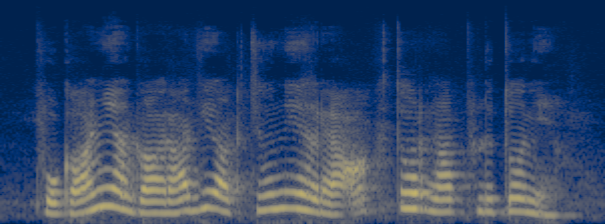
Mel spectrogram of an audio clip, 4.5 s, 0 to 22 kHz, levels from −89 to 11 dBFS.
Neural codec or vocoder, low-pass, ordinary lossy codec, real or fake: codec, 44.1 kHz, 2.6 kbps, DAC; 19.8 kHz; none; fake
